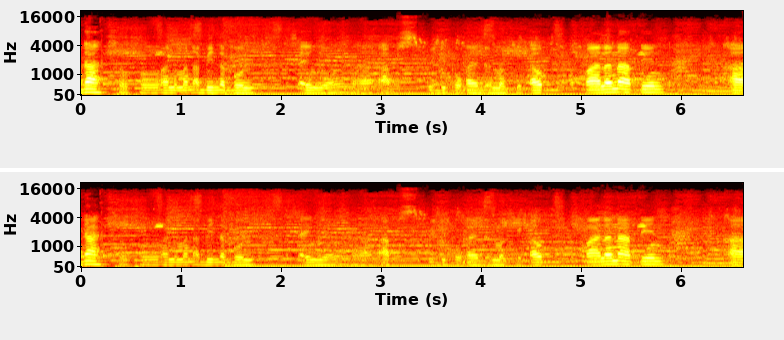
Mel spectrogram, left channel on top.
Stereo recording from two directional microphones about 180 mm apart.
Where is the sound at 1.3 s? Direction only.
20° left (ahead or behind).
